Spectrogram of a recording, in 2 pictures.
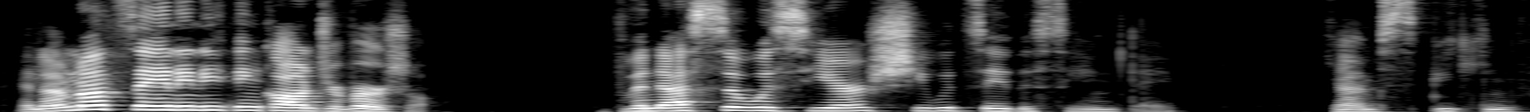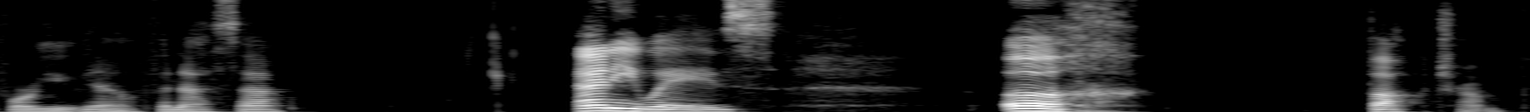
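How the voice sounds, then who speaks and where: A young woman with a notably low voice hosts a casual podcast on her own. She rants with high energy, swearing freely and tossing in fillers as she goes. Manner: energetic, profane, ranting with frequent fillers. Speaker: podcast co-host, hosting solo. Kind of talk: casual solo podcast rant. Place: indoor room decorated with flowers.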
